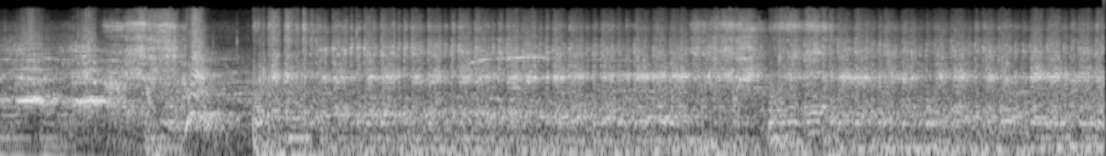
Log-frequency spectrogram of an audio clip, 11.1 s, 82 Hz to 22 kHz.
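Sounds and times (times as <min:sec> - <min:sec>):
beatboxing through sound system: 0:00.0 - 0:11.0.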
